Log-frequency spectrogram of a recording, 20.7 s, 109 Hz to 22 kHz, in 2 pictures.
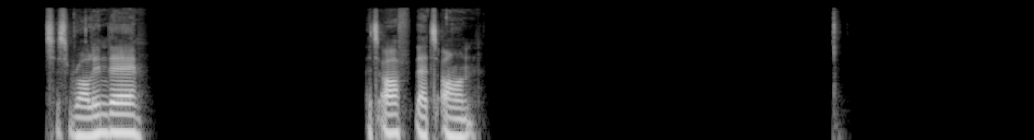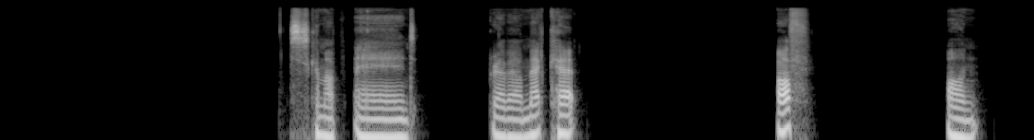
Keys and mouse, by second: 0.7 middle click, 3.4 click, 4.8-5.5 shift+middle drag, 6.2-7.2 middle drag, 7.7 shift+space, 9.1-9.7 shift+middle drag, 10.1-11.2 ctrl+middle drag, 11.6-12.8 shift+middle drag, 13.9-15.9 drag, 17.6 click, 19.5 click, 20.4 click.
